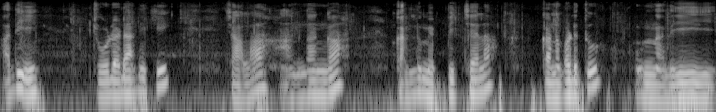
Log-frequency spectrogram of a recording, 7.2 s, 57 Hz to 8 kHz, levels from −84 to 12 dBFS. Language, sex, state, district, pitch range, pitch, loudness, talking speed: Telugu, male, Andhra Pradesh, Sri Satya Sai, 100-120 Hz, 105 Hz, -18 LUFS, 65 wpm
